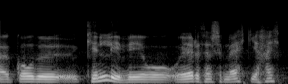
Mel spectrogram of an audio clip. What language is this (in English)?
Icelandic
